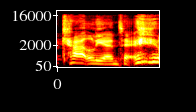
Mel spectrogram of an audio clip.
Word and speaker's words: Katliente: It's like Caliente in Spanish, but with K-A-T in the front. And no, my name is not Katie. It's Kat. People always mispronounce it because it looks like Katie if you're not paying attention. – It's like Kate Lee. – Yeah, it's like Katliente, like that, not like Katie.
